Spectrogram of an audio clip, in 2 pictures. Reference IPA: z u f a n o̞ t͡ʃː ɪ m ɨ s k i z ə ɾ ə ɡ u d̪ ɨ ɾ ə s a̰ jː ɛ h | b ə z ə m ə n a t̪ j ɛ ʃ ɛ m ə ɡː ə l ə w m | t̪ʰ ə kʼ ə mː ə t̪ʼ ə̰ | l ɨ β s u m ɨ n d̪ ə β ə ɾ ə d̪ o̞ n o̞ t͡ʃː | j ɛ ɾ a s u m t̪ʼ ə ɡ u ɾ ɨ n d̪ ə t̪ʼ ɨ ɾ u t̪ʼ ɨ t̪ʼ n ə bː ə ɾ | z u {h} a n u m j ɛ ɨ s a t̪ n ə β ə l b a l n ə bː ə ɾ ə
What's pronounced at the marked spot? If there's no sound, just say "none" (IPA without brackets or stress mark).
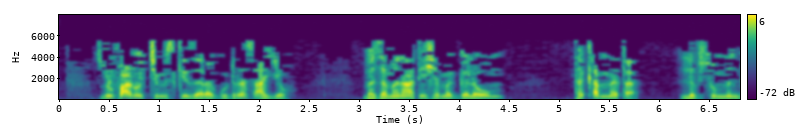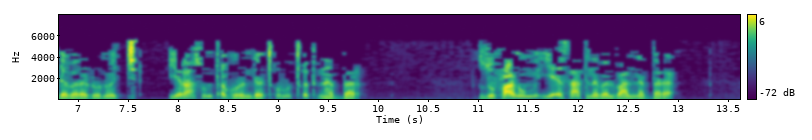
f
